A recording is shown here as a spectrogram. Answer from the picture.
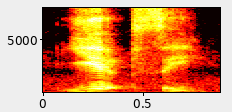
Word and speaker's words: Ypsilanti: Ypsilanti. How do you say it? How do you say that? Ypsilanti. Ipsy. Well, that's where he said he at. Is that like a little bitty town? Ypsilanti. Ypsi.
